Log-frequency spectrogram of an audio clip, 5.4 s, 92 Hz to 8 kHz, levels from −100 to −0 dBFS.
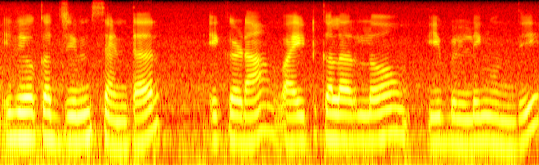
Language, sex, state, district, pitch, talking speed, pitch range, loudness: Telugu, female, Andhra Pradesh, Sri Satya Sai, 175 Hz, 110 wpm, 170-190 Hz, -16 LUFS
